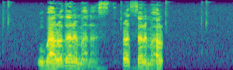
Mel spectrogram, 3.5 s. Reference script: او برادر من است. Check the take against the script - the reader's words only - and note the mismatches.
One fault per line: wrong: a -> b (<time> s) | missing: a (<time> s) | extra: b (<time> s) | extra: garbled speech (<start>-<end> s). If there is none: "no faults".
extra: garbled speech (1.8-2.5 s)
